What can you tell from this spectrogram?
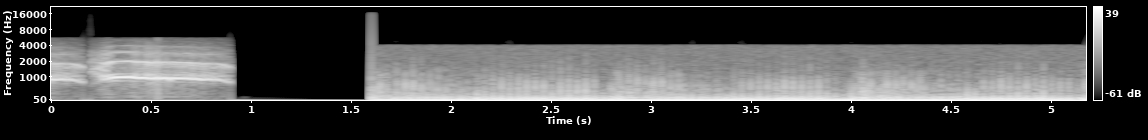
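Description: A short high-pitched cry ends just under a second in. After a brief gap, a loud, steady, low rumble with a fast fine pulse starts abruptly, typical of a cat purring close up.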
